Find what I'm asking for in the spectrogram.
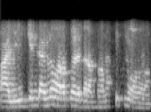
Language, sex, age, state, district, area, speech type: Malayalam, male, 18-30, Kerala, Kollam, rural, conversation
